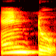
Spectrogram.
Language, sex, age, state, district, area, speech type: Kannada, male, 45-60, Karnataka, Shimoga, rural, read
